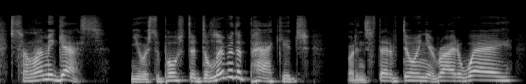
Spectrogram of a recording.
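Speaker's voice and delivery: put-on wisecracking boy detective voice; tough kid detective. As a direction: play it like a pint-sized noir detective.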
